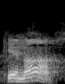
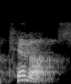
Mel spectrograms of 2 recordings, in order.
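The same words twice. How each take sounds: First: "tinos" with the accent on NOS; "tinos" said ti-NOS, ending punched higher; stress on last syllable. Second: "tinos" with the accent on TI; "tinos" said TI-nos, second syllable unstressed; stress on first syllable. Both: Shown as a demonstration. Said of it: "I put accent in a different syllable".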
